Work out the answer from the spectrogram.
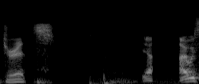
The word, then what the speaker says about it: Drizzt: I always said Drizzit, and that was so wrong. Drizzit too. I always says Drizzit too. I always said Dritz.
